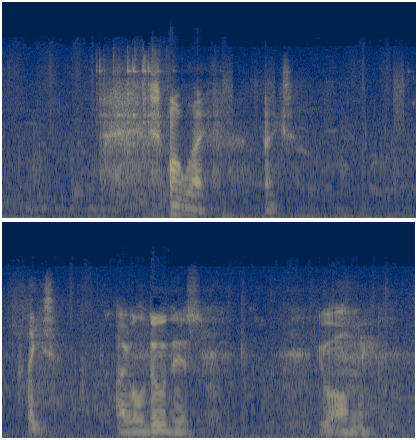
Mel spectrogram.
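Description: An older man speaks in a low, firm voice up close.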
